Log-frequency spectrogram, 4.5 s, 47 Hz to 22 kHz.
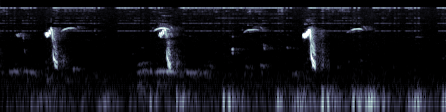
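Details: Female common quail call used as a lure in quail net hunting: three sharp, downward-sweeping calls about every 1.3 seconds, over a low rumbling background.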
